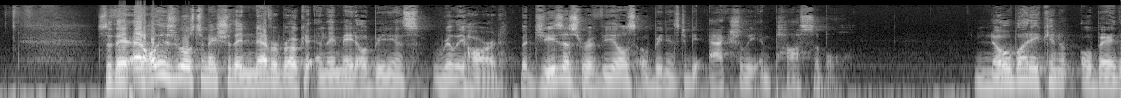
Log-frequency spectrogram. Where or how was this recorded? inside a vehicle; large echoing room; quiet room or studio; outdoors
large echoing room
